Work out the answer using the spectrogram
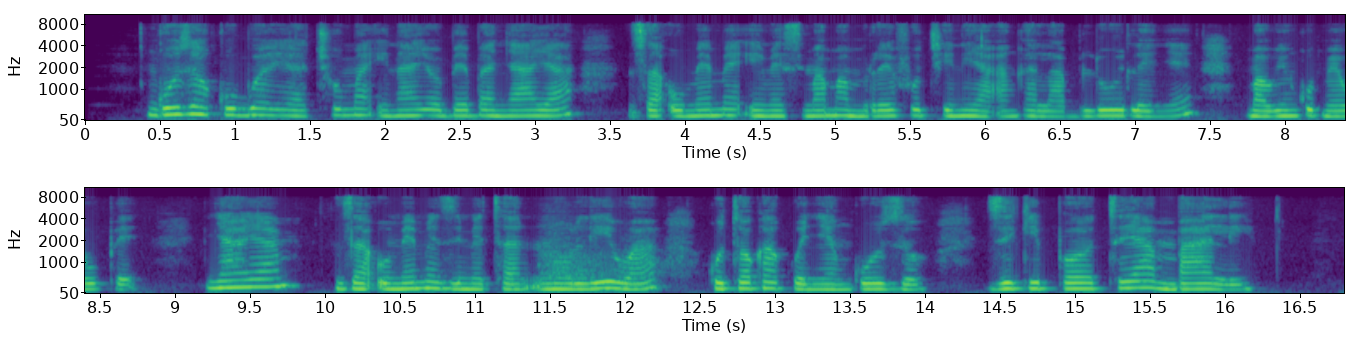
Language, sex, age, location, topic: Swahili, female, 25-35, Nairobi, government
